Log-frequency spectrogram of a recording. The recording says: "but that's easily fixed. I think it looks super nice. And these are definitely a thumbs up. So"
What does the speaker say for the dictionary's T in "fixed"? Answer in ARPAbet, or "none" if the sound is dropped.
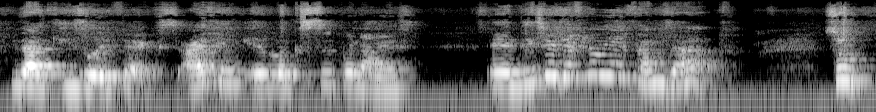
none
